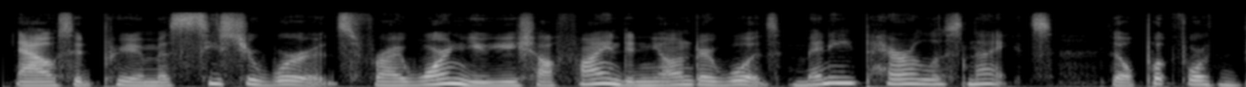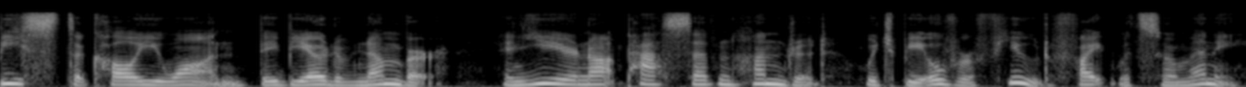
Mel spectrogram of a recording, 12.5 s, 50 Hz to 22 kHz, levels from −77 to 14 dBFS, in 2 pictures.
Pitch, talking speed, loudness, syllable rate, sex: 180 Hz, 235 wpm, -21 LUFS, 5.3 syllables/s, female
